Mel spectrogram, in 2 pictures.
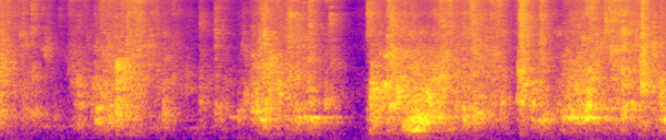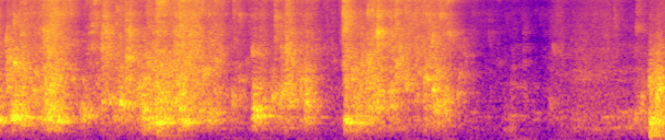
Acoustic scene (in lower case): restroom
